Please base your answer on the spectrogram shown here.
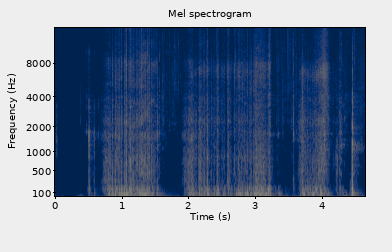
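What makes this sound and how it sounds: A solid round peach bar soap is carved with a utility knife blade into thin shavings. Long crunchy, tearing scrapes swell and fade in several passes, full in the low end with a grainy bright edge. The passes are broken by brief pauses, and a sharp click lands near the end.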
